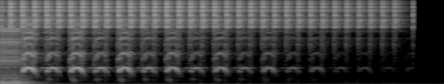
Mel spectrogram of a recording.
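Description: Outro of an electronic dance track: the full beat drops out, leaving one short pitched blip repeated as a stutter effect. The repeats come faster and faster while fading away.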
